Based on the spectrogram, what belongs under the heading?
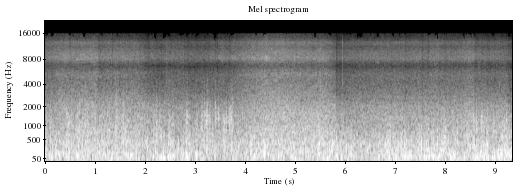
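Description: Wind rushing over the microphone at the open door of a moving passenger train, over the steady rumble of the train running on the track.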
